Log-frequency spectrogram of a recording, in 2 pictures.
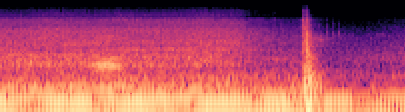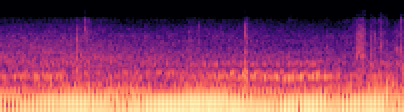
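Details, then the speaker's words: Supercharged Grand Prix right after a used junkyard fuel pump was fitted: it fires right up, and after a single thump it settles into a steady, even low idle with no knocks, misses or whine. It sounds healthy. "Fires right up. Let's throw some power steering fluid in it too. She's running good. Sounds good too."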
